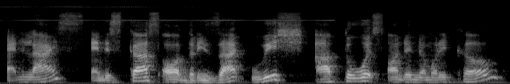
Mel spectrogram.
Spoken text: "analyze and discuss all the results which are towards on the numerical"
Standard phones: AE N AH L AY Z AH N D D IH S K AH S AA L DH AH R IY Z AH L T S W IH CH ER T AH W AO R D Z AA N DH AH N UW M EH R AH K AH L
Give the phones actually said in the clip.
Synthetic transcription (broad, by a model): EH N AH L AY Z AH N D D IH S K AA S AA L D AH R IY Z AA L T W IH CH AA T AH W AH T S AA N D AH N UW M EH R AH K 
